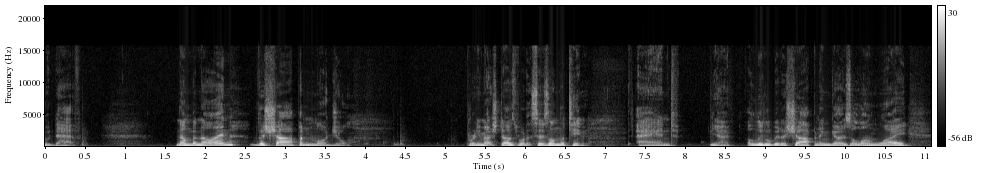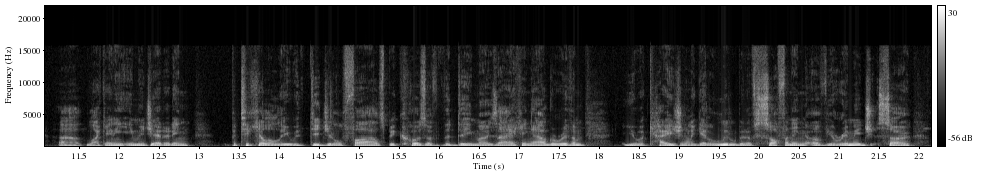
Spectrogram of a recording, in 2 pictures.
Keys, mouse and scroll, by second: 4.3 scroll down 1.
